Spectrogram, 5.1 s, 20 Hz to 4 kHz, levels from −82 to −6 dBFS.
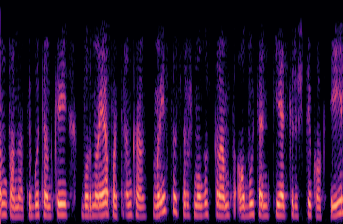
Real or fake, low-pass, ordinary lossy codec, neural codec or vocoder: fake; 3.6 kHz; MP3, 32 kbps; codec, 16 kHz, 4.8 kbps, FACodec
